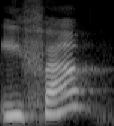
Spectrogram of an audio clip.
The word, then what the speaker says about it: Aoife: That is spelt very strangely. Alors, ça s'appelle d'une façon très étrange. A-O-I-F-E. A-O-I-F-E. Très bien. Très bien. In Irish, those letters make the sound Aoife.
